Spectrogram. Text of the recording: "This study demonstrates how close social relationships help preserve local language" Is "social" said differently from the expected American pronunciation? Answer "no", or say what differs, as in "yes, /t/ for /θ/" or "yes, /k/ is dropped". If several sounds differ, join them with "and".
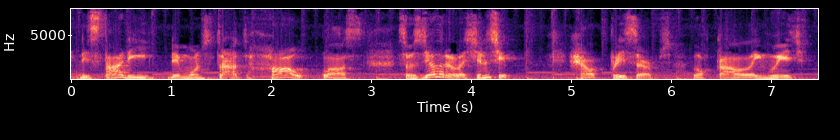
yes, /ʃ/ is dropped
